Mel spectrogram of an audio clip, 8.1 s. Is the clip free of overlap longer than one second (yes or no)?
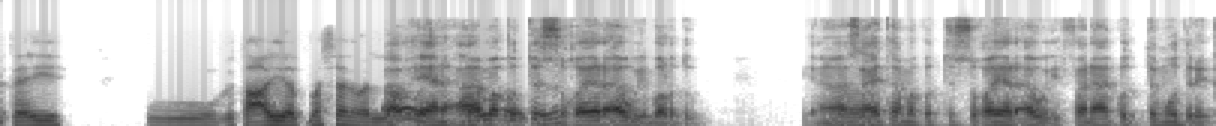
no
